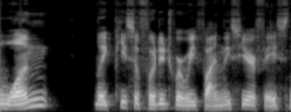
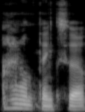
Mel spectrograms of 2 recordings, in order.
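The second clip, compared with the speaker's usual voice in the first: sad, quieter; 3 semitones lower, 8 dB quieter than usual. Asked if they have anything more to say about the movie, sad. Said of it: "You sound so sad about it".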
